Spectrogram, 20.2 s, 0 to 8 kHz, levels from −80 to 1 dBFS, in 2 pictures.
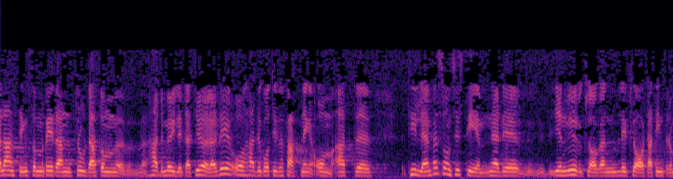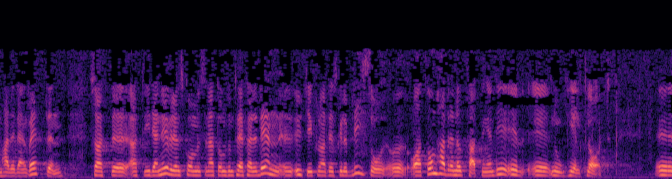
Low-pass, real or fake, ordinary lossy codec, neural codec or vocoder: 7.2 kHz; real; MP3, 24 kbps; none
